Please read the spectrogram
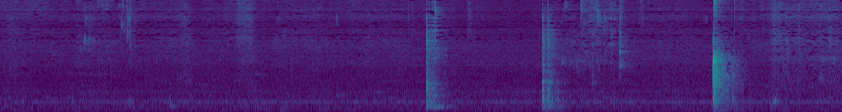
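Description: Hand mixing rice flour and water into dough in a bowl, with soft handling sounds. Three sharp knocks come in the second half, the last the loudest.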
